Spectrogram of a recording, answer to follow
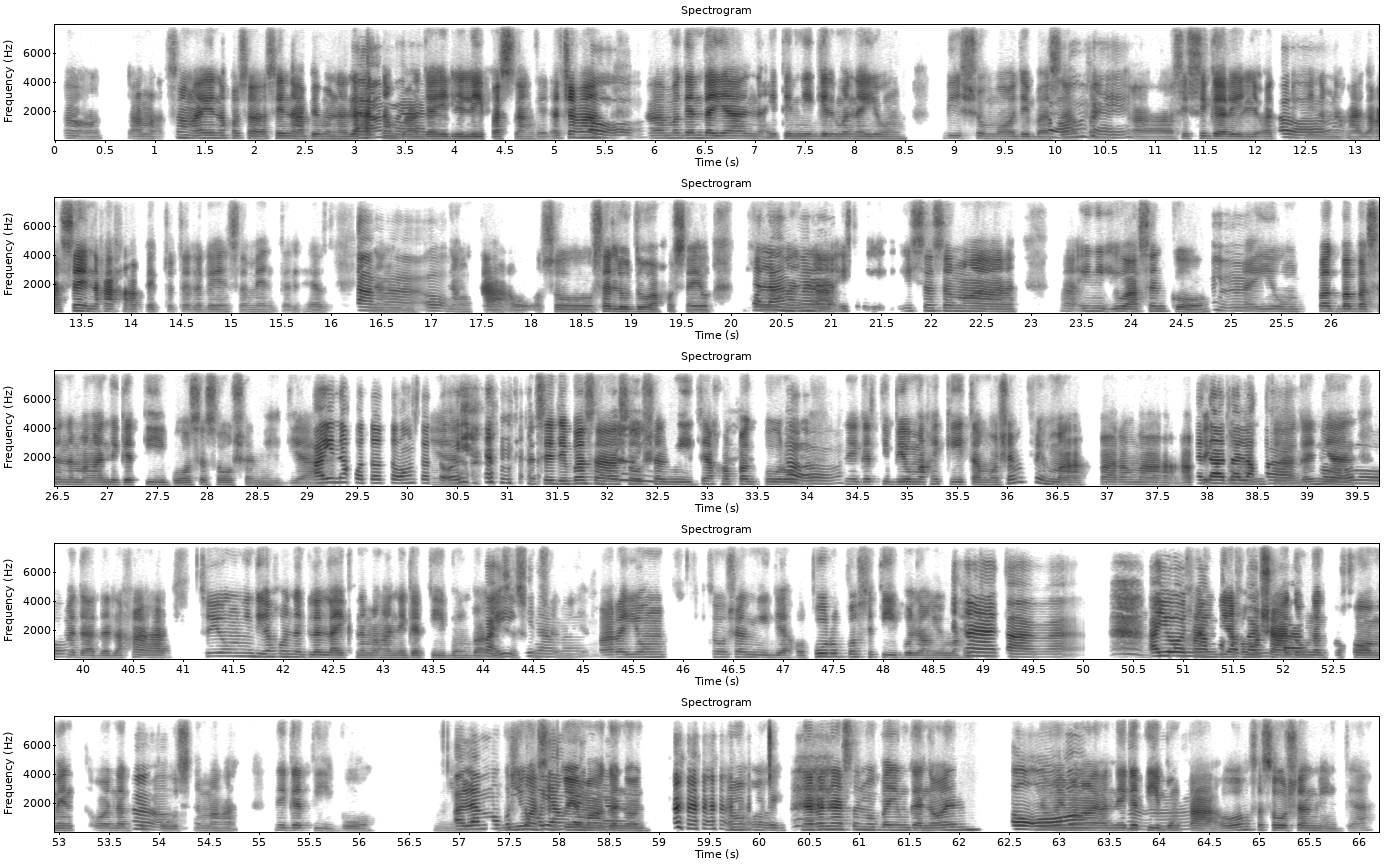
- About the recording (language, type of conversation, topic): Filipino, unstructured, Paano mo pinapangalagaan ang iyong kalusugang pangkaisipan araw-araw?
- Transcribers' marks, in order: other background noise; laughing while speaking: "nga eh"; laughing while speaking: "yan"; laughing while speaking: "Ah"; tapping; laugh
